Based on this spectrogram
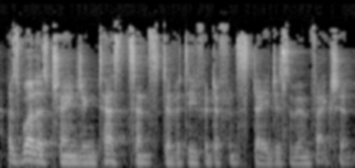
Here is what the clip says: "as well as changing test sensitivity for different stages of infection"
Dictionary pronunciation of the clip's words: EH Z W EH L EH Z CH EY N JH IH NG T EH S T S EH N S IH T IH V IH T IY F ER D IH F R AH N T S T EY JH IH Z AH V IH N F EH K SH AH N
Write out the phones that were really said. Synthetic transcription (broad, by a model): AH Z W EH L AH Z CH EY N JH IH NG T EH S T S EH N S IH T IH V IH T IY F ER D IH F R AH N T S T EY JH IH Z AH V IH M F EH K SH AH N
